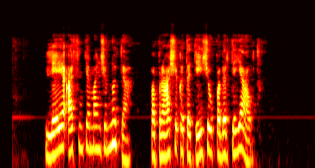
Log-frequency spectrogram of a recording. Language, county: Lithuanian, Vilnius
